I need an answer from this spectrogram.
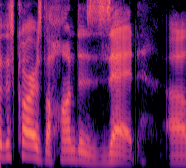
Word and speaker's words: Z: car is the Honda Zed uh like the British pronunciation for the letter z i think that's awesome but I just call it the Z because I think it's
